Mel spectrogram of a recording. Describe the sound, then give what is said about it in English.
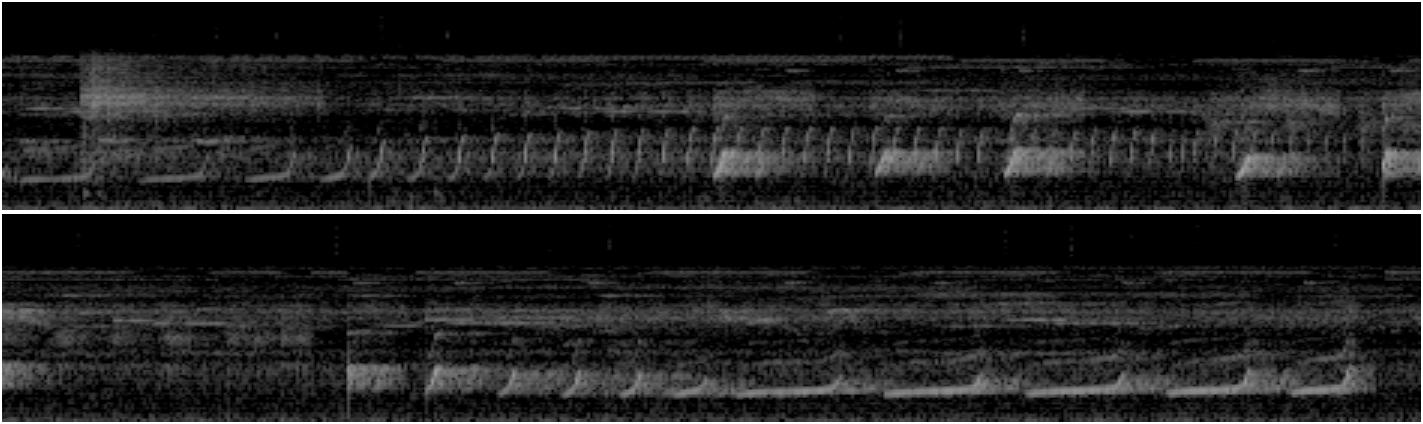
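White-handed gibbons give long series of loud, high-pitched rising hoots over the surrounding forest, the notes quickening into rapid bursts, then slowing and swelling again over a steady insect-like hiss. “Their high-pitched hooting sounds boomed out over the surrounding forest, and this is something what it sounds like.”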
